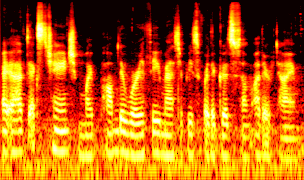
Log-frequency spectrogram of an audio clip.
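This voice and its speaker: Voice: mid-range voice, level tone, normal speed. Noisy recording of a casual gamer reading aloud. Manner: informal, swears, stumbles while reading. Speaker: gamer reading and reacting to a visual novel playthrough. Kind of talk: casual let's-play, reading game text aloud with asides.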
